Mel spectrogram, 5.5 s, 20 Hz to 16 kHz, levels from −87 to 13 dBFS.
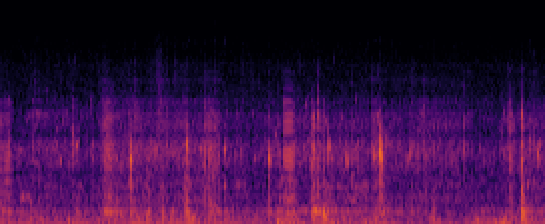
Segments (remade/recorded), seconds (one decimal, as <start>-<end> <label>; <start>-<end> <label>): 0.0-1.0 recorded; 1.0-2.2 remade; 2.2-3.6 recorded; 3.6-4.6 remade; 4.6-5.5 recorded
